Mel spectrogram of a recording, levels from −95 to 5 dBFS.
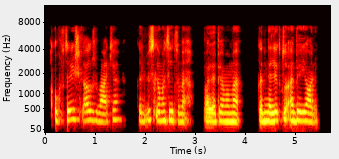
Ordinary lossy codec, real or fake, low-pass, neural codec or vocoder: MP3, 96 kbps; real; 7.2 kHz; none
